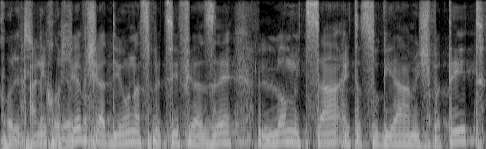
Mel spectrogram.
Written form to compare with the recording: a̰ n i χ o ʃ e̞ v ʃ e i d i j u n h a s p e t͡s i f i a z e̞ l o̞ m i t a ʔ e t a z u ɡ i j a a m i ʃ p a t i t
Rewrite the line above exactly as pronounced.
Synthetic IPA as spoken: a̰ n i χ o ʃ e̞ v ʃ e a d i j u n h a s p e t͡s i f i a z e̞ l o̞ m i t͡s a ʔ e t a s u ɡ i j a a m i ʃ p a t i t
